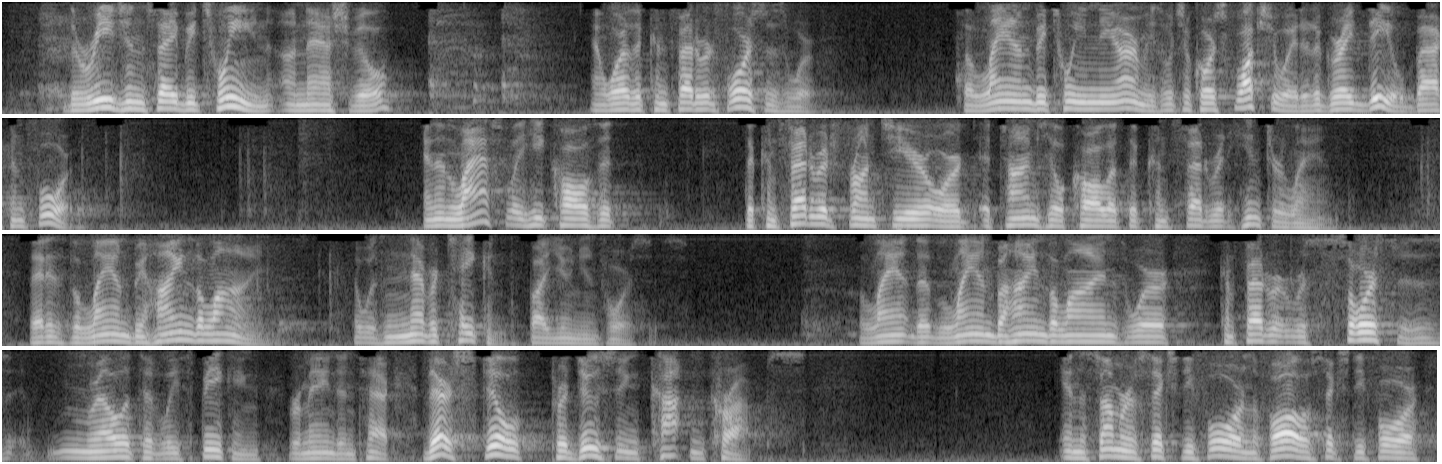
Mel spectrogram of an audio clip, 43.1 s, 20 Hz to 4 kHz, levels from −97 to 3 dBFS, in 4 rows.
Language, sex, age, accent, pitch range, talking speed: English, male, 50-69, American, 105-135 Hz, 120 wpm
